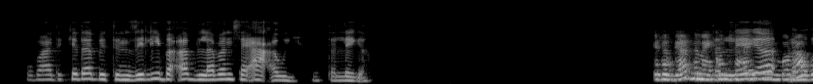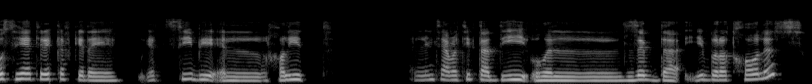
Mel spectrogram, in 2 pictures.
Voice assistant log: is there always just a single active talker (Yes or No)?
No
